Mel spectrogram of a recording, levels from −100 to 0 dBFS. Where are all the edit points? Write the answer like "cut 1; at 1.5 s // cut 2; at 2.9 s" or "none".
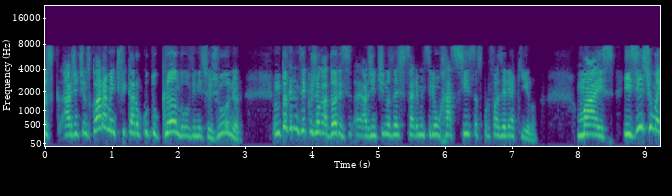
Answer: none

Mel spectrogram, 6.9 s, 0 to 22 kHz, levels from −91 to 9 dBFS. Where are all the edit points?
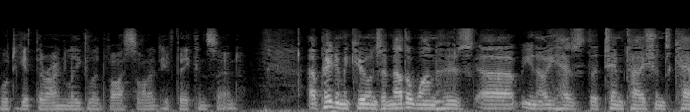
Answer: cut 1; at 4.7 s

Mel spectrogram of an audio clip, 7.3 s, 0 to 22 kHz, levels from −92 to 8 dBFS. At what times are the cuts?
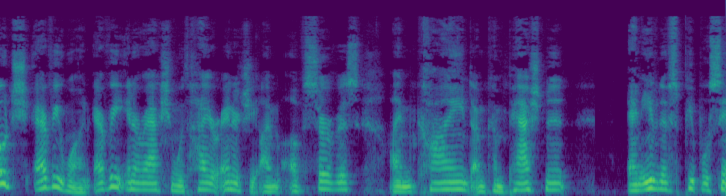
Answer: cut 1; at 2.6 s

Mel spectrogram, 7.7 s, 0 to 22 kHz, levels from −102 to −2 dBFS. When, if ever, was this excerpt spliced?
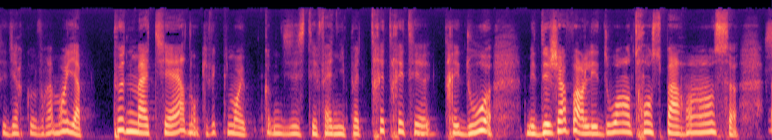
none

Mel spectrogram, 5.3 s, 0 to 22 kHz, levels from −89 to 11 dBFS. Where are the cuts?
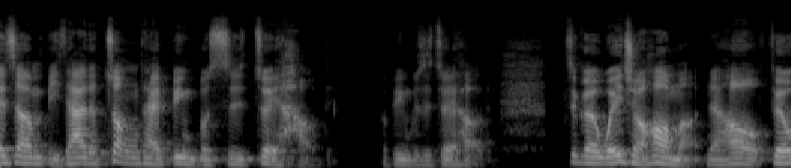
cut 1; at 3.6 s

